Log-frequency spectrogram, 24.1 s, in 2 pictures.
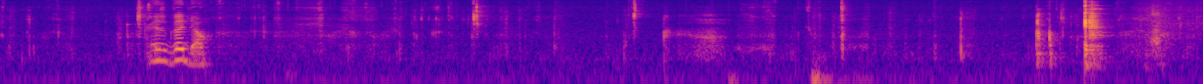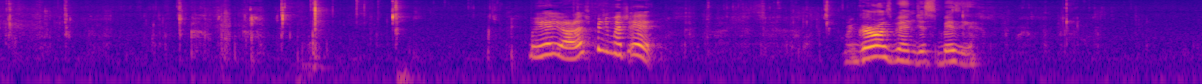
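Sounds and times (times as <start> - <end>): person chewing broccoli: 0.0 - 1.5, 2.1 - 17.3, 18.7 - 20.5, 21.8 - 23.6.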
